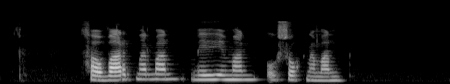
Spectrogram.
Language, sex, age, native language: Icelandic, female, 30-39, Icelandic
